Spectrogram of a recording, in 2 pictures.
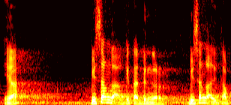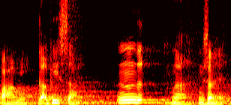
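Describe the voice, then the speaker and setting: A male preacher giving a conversational religious lecture to a congregation, quizzing listeners with quick questions and jumping up in pitch for emphasis. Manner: animated, with sudden rises in pitch for emphasis. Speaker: Islamic preacher. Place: hall with a congregation. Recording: reverberant hall, faint background noise.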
